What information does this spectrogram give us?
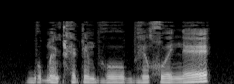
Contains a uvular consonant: yes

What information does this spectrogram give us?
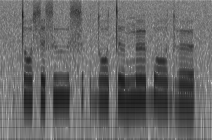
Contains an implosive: yes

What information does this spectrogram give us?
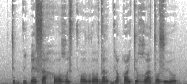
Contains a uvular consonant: yes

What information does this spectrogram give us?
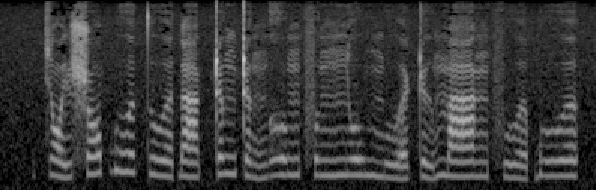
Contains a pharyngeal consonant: no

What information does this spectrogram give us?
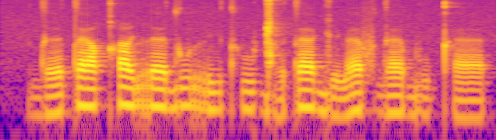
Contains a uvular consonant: yes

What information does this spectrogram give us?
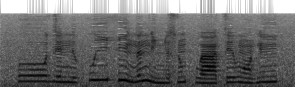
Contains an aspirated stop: no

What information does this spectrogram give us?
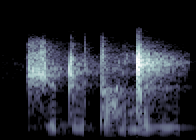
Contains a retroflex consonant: yes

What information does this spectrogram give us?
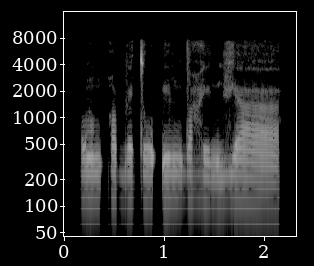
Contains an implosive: no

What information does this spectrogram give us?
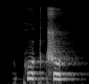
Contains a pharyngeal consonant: no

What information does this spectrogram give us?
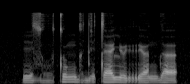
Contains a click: no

